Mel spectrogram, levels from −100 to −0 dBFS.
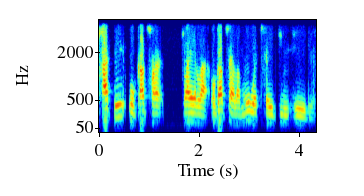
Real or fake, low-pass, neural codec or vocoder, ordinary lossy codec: real; 3.6 kHz; none; none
